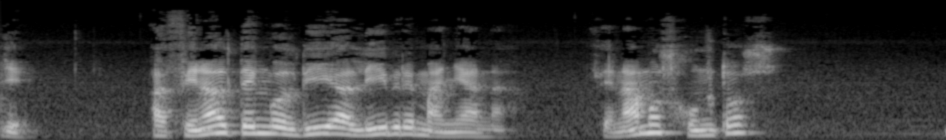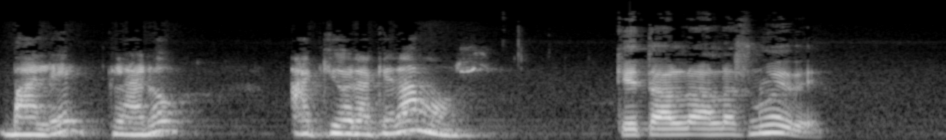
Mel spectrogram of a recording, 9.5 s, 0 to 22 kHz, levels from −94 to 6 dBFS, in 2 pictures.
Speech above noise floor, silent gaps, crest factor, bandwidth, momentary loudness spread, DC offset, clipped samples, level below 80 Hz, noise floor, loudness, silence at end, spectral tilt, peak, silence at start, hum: 40 dB; none; 18 dB; 10.5 kHz; 13 LU; under 0.1%; under 0.1%; -64 dBFS; -57 dBFS; -17 LUFS; 0.65 s; -7 dB/octave; 0 dBFS; 0 s; none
